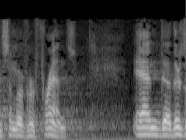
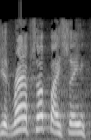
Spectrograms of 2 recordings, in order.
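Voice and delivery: ordinary talk, nothing marked

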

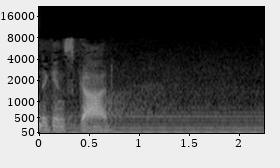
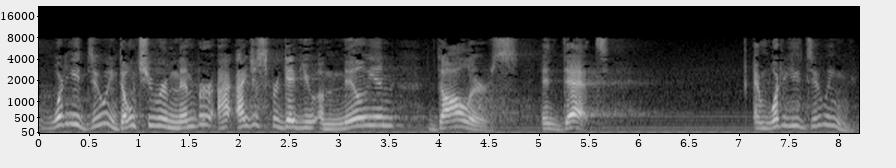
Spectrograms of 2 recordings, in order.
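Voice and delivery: high-pitched, disbelieving reproach; incredulous rebuke; 7 semitones higher than usual. Acted. Creditor confronts the man he forgave, incredulous rebuke. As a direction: scold him in disbelief, pitch leaping up.

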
